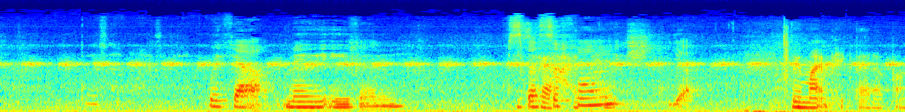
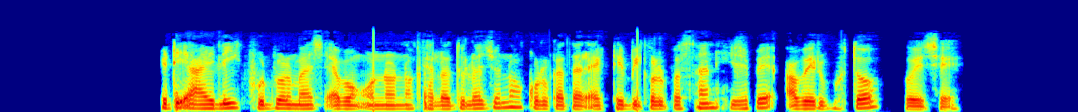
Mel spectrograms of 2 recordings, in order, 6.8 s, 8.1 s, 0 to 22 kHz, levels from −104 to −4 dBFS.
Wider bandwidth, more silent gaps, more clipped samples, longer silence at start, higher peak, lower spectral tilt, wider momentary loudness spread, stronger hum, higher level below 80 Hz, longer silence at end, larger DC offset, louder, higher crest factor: first, 12.5 kHz vs 7 kHz; second, none vs 5.84-5.88 s, 6.67-6.78 s; neither; second, 0 s vs 1.2 s; second, -8 dBFS vs -4 dBFS; second, -6 dB/octave vs -8.5 dB/octave; first, 13 LU vs 6 LU; neither; first, -40 dBFS vs -54 dBFS; second, 0 s vs 0.9 s; neither; second, -26 LUFS vs -20 LUFS; about the same, 18 dB vs 16 dB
